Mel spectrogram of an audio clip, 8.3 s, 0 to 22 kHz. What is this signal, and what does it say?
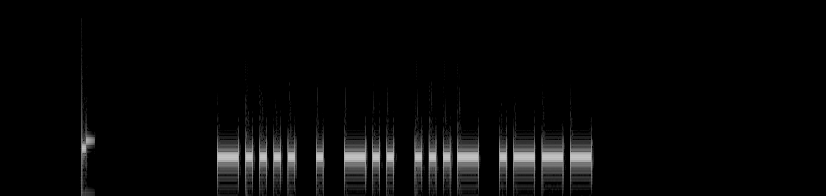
Morse code, heard as a keyed tone, about 17 wpm, 700 Hz. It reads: 6EDVJ
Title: Code Groups - 5 Letter:Numbers - 17wpm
